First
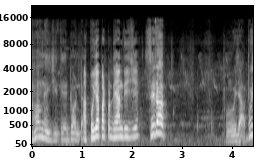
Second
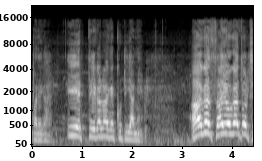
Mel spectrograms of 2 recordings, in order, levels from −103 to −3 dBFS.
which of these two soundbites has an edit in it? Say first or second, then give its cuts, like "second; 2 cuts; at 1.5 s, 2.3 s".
first; 1 cut; at 1.0 s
